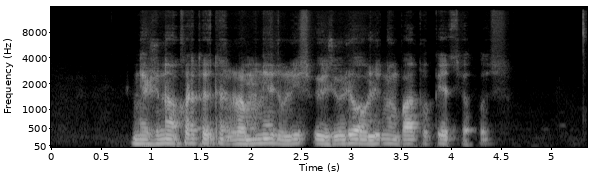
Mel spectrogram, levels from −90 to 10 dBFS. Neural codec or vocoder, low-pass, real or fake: codec, 44.1 kHz, 2.6 kbps, DAC; 14.4 kHz; fake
